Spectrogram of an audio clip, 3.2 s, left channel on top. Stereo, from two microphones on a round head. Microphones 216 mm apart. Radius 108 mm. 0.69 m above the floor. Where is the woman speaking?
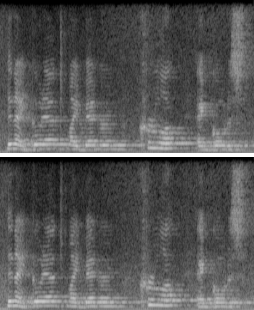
10° left (ahead or behind), 2.5 m.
